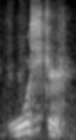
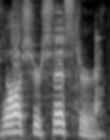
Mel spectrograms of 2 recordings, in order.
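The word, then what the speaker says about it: Worcester: But if you look at it, it looks like Wordchester, but they put south in Wora. Yeah, that's uh that's how you're supposed to pronounce worester. Worster, which I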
